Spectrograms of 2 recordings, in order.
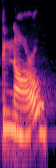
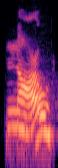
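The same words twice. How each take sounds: First: The word begins with an audible G sound. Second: The word begins with no G sound. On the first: The speaker calls it wrong. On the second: The speaker calls it right.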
